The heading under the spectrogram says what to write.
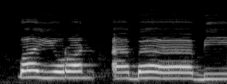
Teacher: Pada kata thariron a ada fathah tanwin bertemu alif. Itu termasuk bacaan izhar dan harus dibaca jelas. Tidak boleh dibaca dengung atau samar. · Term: idhar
